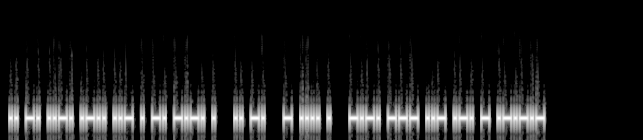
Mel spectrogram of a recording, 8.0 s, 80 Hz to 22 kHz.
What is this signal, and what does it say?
Morse code, heard as a keyed tone, about 34 wpm, 700 Hz. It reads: INFLUENCE IN THE COURT.
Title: Sentences from Top 1600 Words 35wpm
